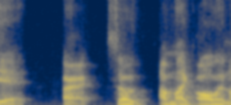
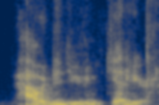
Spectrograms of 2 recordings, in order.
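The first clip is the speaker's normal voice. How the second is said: acted scoffing, mocking jeer through laughter; 5 dB quieter than usual. Retelling how an old guy came over laughing at the speaker, imitating mocking laughter. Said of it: "just laughing at me like".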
